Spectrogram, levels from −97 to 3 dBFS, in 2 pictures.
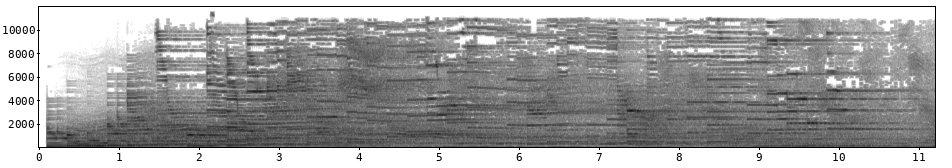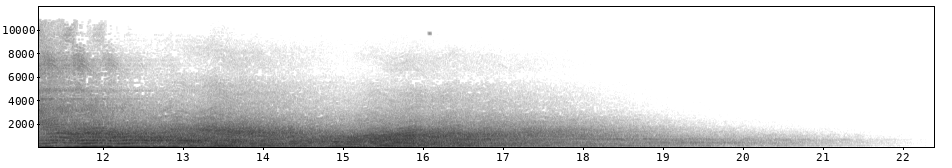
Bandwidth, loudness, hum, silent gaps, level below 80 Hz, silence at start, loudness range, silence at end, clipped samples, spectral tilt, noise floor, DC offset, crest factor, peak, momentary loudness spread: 12 kHz; -18 LUFS; none; none; -40 dBFS; 0.1 s; 12 LU; 3.9 s; under 0.1%; -2.5 dB/octave; -89 dBFS; under 0.1%; 20 dB; -2 dBFS; 14 LU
